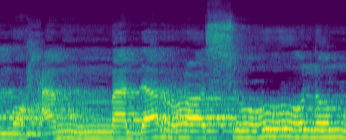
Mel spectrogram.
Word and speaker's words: Muhammadar Rasulullah: Asyhadu anna Muhammadar Rasulullah. Begitu. Jangan asyhadu anna Muhammadur Rasulullah. Salah ya.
